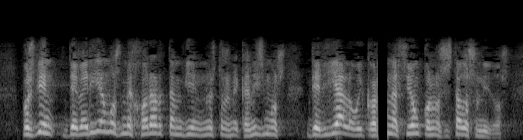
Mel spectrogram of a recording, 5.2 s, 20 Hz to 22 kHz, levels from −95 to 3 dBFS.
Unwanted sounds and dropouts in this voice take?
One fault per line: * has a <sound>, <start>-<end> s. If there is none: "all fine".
* has a dropout, 3.8-3.9 s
